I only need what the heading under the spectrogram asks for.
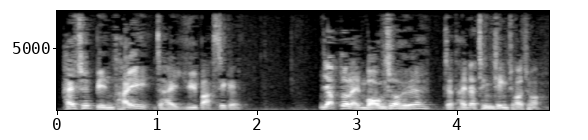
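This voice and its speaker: An actor playing a bold, curious young adventurer in a radio drama, speaking with a Cantonese accent and often thinking aloud. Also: male voice, medium pitch, lively intonation, fairly quick, a bit bright, husky. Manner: muses aloud in inner monologue. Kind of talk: 1960s-style radio drama acting.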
